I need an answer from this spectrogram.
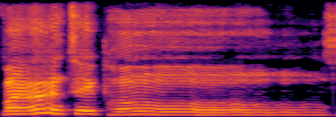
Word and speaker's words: Vante Poems: Well, all I'm gonna say is my name is Vante Poems. You'll get to know me. But if you ever forget, I like to say it like this. It's Vante Poems, yeah.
